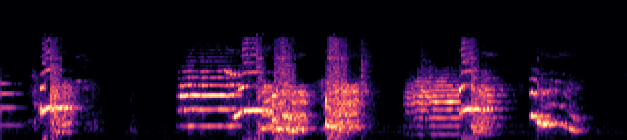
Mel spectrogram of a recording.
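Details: Mastiff howling along with a trumpet playing Over the Rainbow. Short wavering, yelping howls with falling glides break in between sustained brassy trumpet notes, in about five bursts.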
